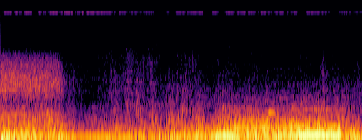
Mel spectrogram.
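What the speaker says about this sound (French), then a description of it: "Et là, on est à bord de la voiture de Philippe Corbeil qui s'apprête à prendre le départ" A rally car idles at the start line of a Quebec rally stage, recorded from inside the cabin, a low steady engine rumble that swells with light revving, fairly quiet and without voices.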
